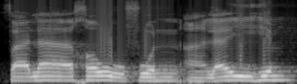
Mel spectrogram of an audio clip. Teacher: Langsung, tidak usah berdengung, dijelaskan. Tanwin jelas, ain jelas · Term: idhar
